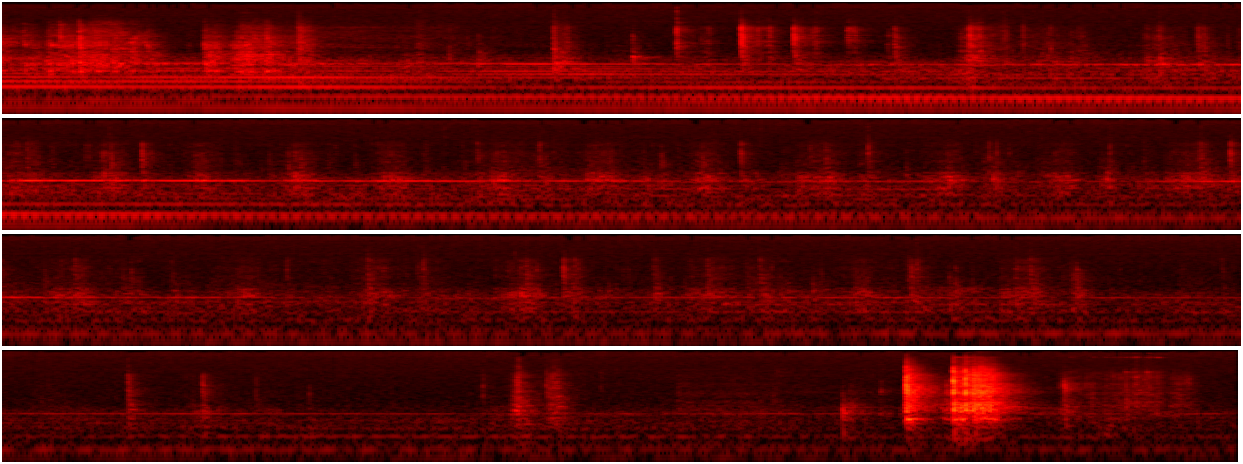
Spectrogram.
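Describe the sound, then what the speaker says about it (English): Small metallic ticks and clicks of an Allen wrench working screws on a Traxxas Unlimited Desert Racer trailing arm, repeated faintly and steadily over a low hum, ending in a brief louder clatter. "Allen wrench."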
